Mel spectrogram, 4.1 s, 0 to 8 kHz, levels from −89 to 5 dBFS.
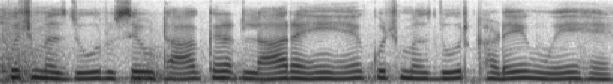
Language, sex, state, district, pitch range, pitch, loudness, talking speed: Hindi, female, Uttar Pradesh, Muzaffarnagar, 210-230 Hz, 215 Hz, -15 LUFS, 190 wpm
